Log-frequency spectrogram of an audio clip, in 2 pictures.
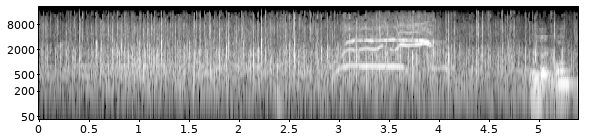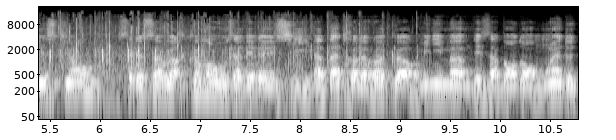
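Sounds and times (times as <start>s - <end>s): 
crowd applauding with dense clapping: 0.0s - 9.6s
whistles from the crowd: 3.0s - 4.1s
speech: 4.9s - 10.7s.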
